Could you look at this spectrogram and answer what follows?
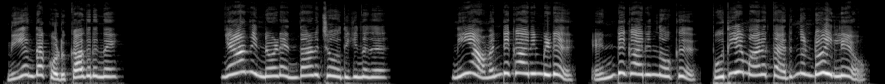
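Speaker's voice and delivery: high, pushy voice insisting on the necklace; demanding greedy girl. Acted. (ഉയർന്ന സ്വരത്തിൽ വാശിയോടെ ചോദിക്കുന്ന പെൺകുട്ടി)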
